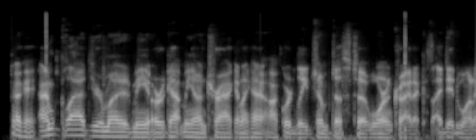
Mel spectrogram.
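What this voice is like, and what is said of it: Usual voice. Nothing is said of it.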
